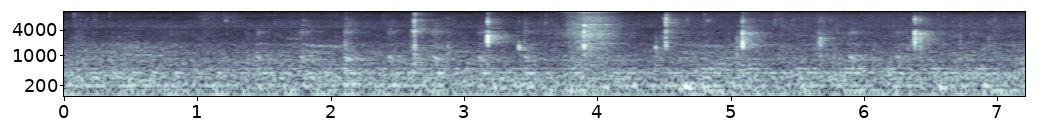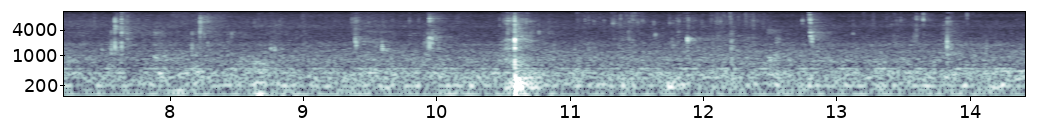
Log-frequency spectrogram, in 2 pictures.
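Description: Eating by hand: wet clicks and squelches of fingers mixing white rice with fish curry on a plate, and of chewing. They come irregularly, with one louder click about ten seconds in.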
